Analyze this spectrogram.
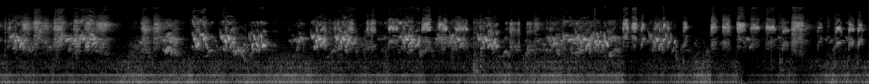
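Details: Pseudo Texas opaline budgerigar chick, the only one left of six in the nest, keeps up a harsh warbling chatter of squawks and chirps, briefly pausing near the end, over a low steady hum.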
